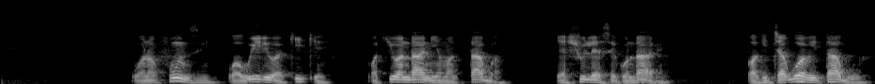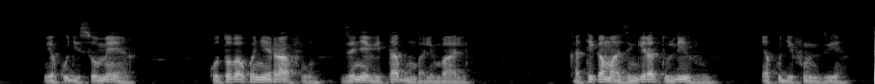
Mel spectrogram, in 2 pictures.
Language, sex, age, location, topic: Swahili, male, 25-35, Dar es Salaam, education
